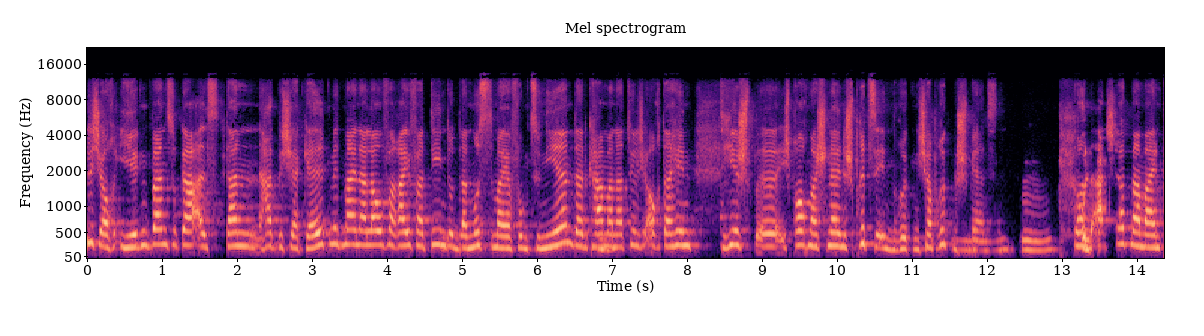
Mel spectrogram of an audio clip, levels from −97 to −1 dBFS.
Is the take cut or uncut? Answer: cut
